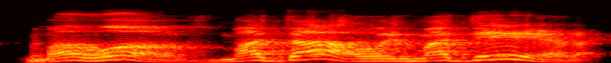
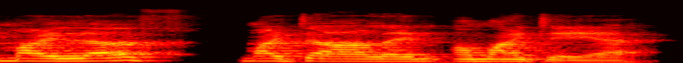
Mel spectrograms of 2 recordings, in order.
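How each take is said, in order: First: It is said in a Dracula impression voice. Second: It is said in a normal speaking voice.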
